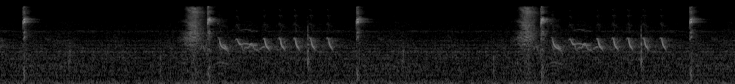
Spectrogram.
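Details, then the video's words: Young White-winged becard (Pachyramphus polychopterus) vocalizing: a run of about eight short, quick chirped notes, repeated twice, with a few sharp clicks and faint background hiss. "CANELEIRO PRETO JOVEM VOCALIZANDO"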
